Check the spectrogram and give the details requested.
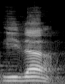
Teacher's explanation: بعثرا اس میں آپ کو ذال کا دھیان دینا ہے کہ ذال بولنا ہے، زبان کی نوک دونوں دانتوں کے بیچ میں رکھ کے ذال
